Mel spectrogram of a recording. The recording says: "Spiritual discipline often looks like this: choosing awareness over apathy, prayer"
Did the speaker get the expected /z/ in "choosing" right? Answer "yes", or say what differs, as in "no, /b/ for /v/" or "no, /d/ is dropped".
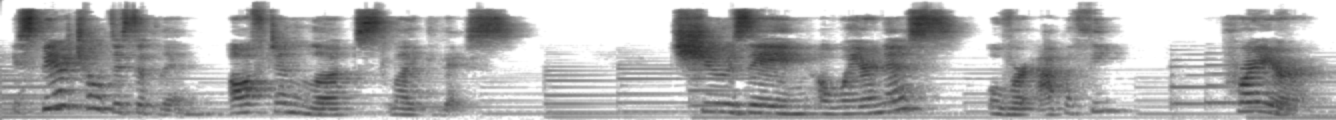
yes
